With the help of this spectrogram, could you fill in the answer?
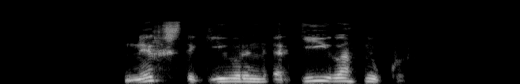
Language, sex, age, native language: Icelandic, male, 30-39, Icelandic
